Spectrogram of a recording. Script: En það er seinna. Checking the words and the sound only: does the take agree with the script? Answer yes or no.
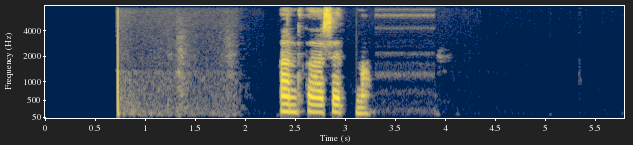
yes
